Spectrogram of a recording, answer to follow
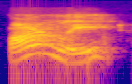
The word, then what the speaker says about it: Farnley: But when Farnley, make sure I'm pronouncing his name, yeah, Farnley, another character who will be pivotal in organizing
